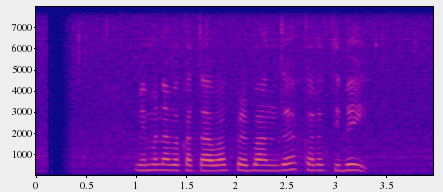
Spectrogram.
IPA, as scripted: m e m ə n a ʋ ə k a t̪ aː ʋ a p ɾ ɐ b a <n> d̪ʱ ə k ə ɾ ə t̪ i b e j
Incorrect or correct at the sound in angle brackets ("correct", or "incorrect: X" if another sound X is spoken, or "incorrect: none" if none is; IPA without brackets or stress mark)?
correct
